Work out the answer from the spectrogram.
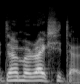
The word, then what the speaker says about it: Dharmarakshita: How do you pronounce that? Yeah, Dharmarakshita, that's right.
